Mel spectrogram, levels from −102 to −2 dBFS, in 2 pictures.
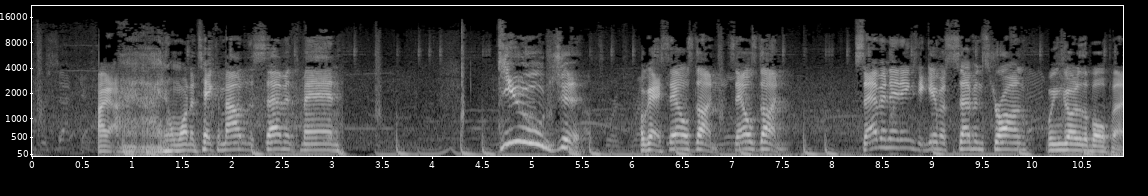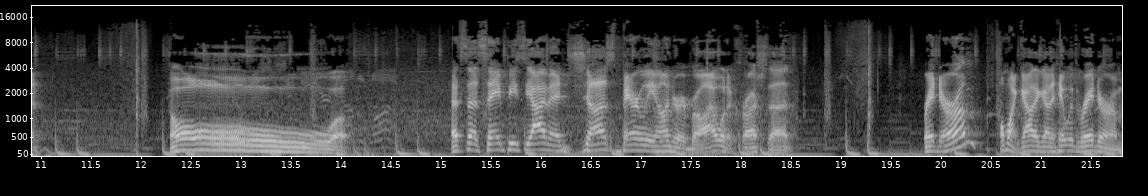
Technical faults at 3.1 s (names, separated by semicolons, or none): compressed frames skipped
